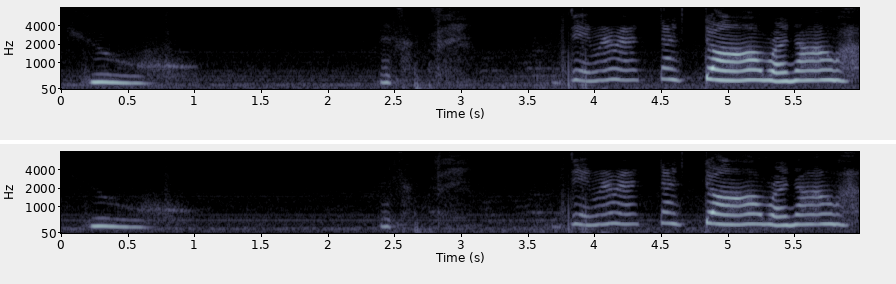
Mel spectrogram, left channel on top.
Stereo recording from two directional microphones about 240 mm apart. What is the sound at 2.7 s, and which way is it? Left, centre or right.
Whispering, left.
